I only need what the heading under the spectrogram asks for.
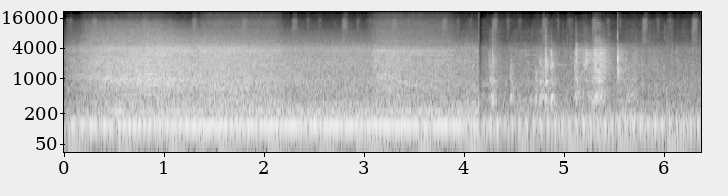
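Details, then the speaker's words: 2005 Subaru STI with EJ257 engine, heavy smoke on start: rough running with uneven ticking knock over idle, dropping into a stumbling beat; owner concludes it's the motor, suspects short block or possibly valve issue, engine coming out for rebuild. "I dug so deep in this car to try to find something, anything that I might have missed that might be causing that ticking, knocking noise. It's the motor."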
